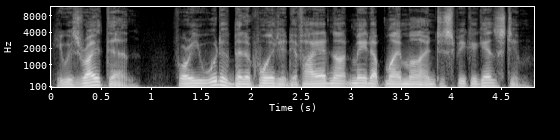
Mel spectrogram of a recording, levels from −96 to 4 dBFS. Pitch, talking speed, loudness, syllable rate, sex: 100 Hz, 275 wpm, -15 LUFS, 5.7 syllables/s, male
